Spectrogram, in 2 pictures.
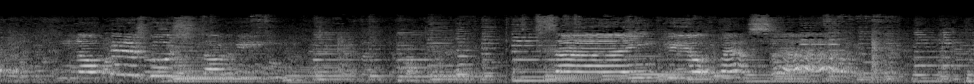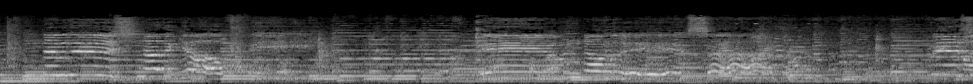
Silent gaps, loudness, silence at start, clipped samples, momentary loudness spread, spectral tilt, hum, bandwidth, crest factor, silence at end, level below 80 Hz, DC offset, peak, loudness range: none; -19 LUFS; 0 s; under 0.1%; 12 LU; -4 dB/octave; none; 11.5 kHz; 18 dB; 0 s; -60 dBFS; under 0.1%; -2 dBFS; 6 LU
